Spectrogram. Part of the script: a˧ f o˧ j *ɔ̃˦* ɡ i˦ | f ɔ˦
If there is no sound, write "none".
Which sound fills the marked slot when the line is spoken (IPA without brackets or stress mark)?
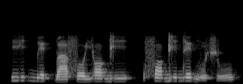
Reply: ɔ˦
